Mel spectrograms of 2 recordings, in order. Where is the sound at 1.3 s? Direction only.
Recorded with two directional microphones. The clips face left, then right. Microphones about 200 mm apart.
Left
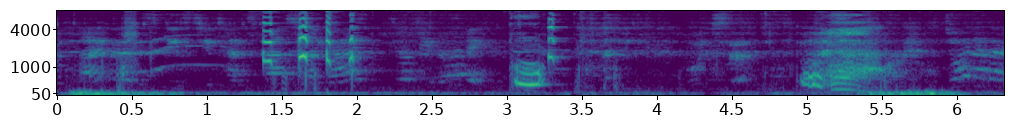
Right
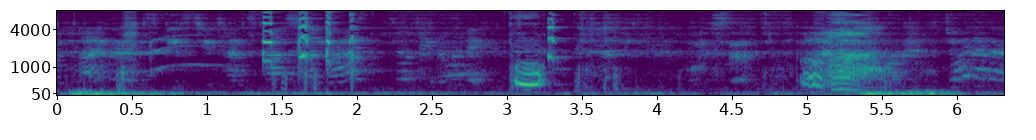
10° right (ahead or behind).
